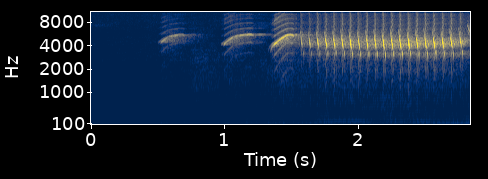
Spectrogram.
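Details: Canary song used for training young canaries: two quiet rising whistles, then a loud fast pulsing trill over a soft low background hum.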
